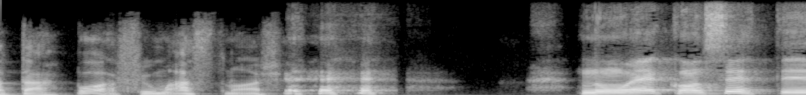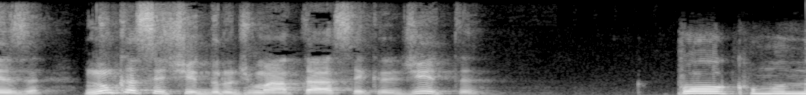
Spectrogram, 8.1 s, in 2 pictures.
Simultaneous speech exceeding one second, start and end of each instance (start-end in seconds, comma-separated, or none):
none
